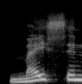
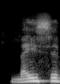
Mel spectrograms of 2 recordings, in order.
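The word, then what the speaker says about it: Maison: to really say it i think it's mice may mice m-a-i-s-o-n oh my god margie let me read it for you mason margella i'm gonna just say mason mason martin right i think you're saying it right okay i know martial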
